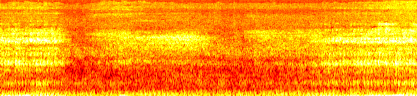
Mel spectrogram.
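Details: Exotic Shorthair cat asleep on mum's futon, kneading with its paws, snoring in a steady low rumble of deep, rough breaths that swell slightly louder toward the end; faint higher hum in the room behind.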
